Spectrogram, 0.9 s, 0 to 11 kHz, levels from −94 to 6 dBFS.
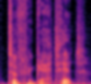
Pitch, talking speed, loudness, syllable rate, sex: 120 Hz, 195 wpm, -20 LUFS, 5.3 syllables/s, male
